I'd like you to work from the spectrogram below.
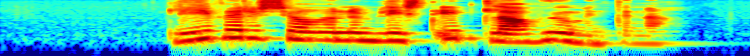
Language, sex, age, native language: Icelandic, female, 40-49, Icelandic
